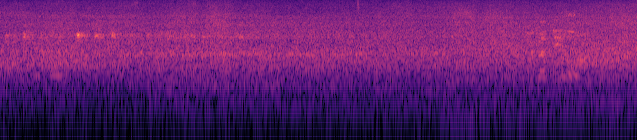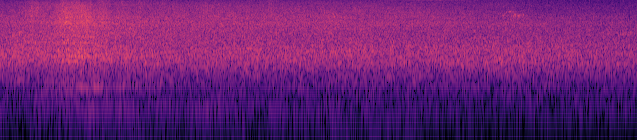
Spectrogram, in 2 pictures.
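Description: Steady traffic hums along a nearby street outdoors.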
